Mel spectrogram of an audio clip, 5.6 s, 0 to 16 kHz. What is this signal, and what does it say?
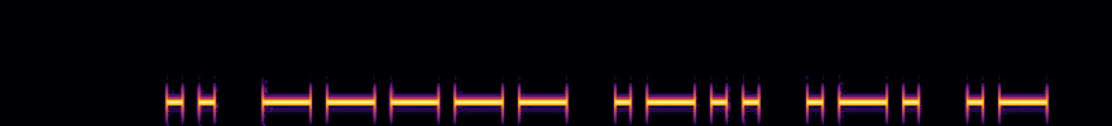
Morse code, heard as a keyed tone, about 15 wpm, 700 Hz. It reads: I0LRA
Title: DXCC-100 Call Signs - 5 Characters - Repeated 3x - 15wpm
